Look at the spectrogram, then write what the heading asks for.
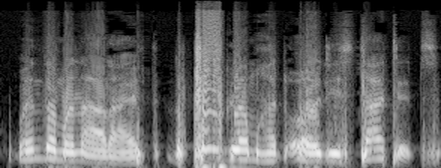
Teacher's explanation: the beginning of the sentence is in falling tone while the end ends with rising tone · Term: falling and rising tone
